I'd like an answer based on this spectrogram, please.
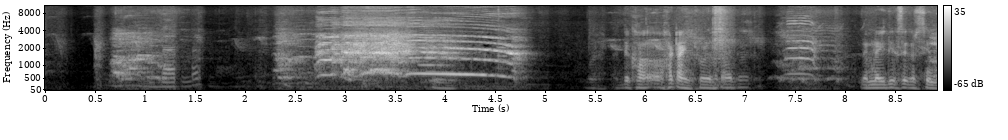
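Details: Goat kid, newborn and being rescued on a farm, gives a strong drawn-out quavering bleat that sinks slightly at its end, with a man talking in Hindi before and after it.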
